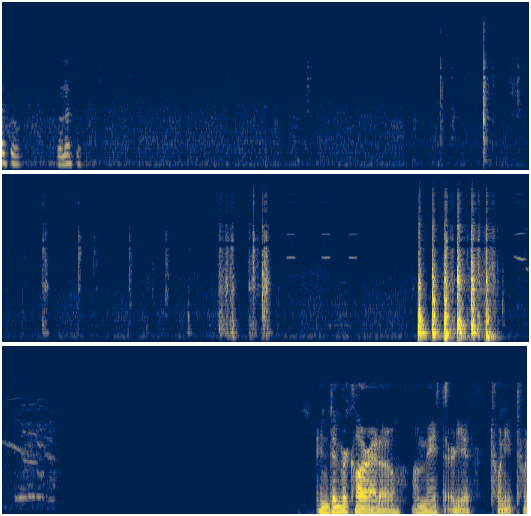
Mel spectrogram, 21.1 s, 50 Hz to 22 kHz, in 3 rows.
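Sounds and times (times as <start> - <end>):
rapid loud knocks: 12.6 - 13.7.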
